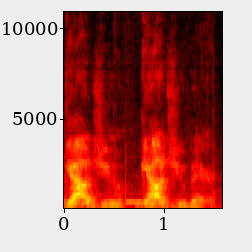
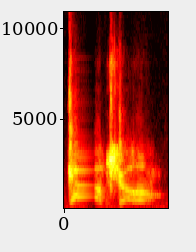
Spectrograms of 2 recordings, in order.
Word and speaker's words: gaucho: We got Gaucho Bear on the line. Gaucho? Gaucho. It's like a Argentinian horse-faced dancer. What is it? Gaucho Bear. No, Gaucho.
